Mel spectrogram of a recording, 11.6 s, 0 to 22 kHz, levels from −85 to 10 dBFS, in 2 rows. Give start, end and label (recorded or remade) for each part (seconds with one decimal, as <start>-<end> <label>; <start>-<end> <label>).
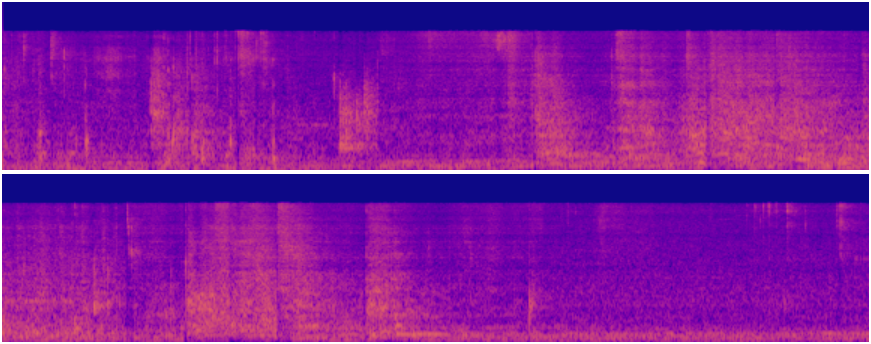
0.0-2.7 recorded; 2.7-5.7 remade; 5.7-6.7 recorded; 6.7-9.5 remade; 9.5-11.6 recorded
